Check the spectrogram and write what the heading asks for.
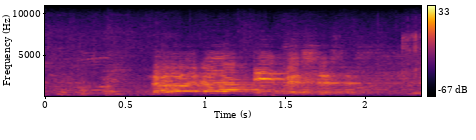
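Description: A person's voice calling out, drawn out, starting abruptly about two-thirds of a second in and fading near the end.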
